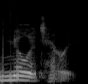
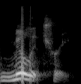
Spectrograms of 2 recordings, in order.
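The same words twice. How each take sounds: First: It is said in an American way. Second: It is said in a British way.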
